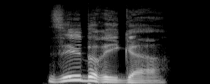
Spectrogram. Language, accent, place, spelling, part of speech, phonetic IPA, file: German, Germany, Berlin, silberiger, adjective, [ˈzɪlbəʁɪɡɐ], De-silberiger.ogg
- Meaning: inflection of silberig: 1. strong/mixed nominative masculine singular 2. strong genitive/dative feminine singular 3. strong genitive plural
